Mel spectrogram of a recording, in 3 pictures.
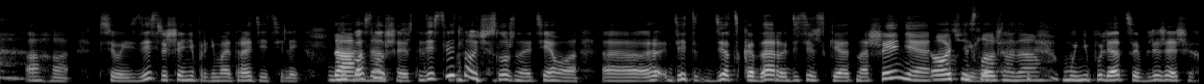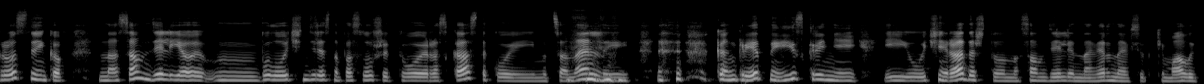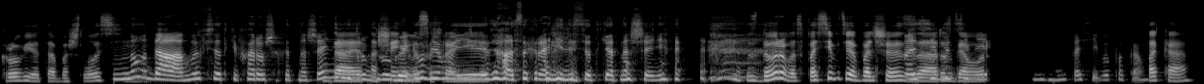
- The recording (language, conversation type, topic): Russian, podcast, Как реагировать на манипуляции родственников?
- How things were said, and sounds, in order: tapping; chuckle; chuckle; laugh; chuckle; laughing while speaking: "сохранились всё-таки отношения"; chuckle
